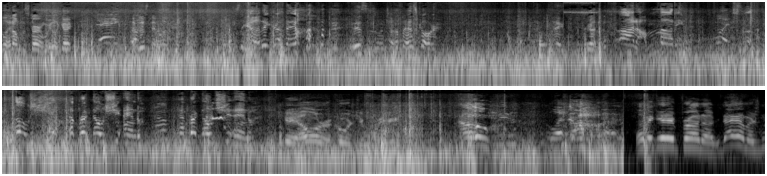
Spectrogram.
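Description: Inside a small car driven hard over a rough dirt trail on three flat tires: a loud, steady rumble of engine, tyres and the jolting body, with passengers yelling and laughing over it. The rumble cuts off suddenly near the end, leaving only voices.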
